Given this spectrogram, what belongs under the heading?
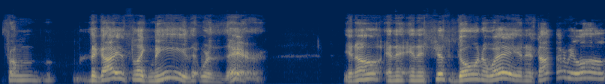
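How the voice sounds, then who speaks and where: Speaking at a fairly slow pace in a raised, projected voice, a man uses lively intonation with a high pitch and a bright, sharp tone. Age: 70s. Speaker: retired motocross racer and riding teacher. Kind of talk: interview. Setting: remote link to studio.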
